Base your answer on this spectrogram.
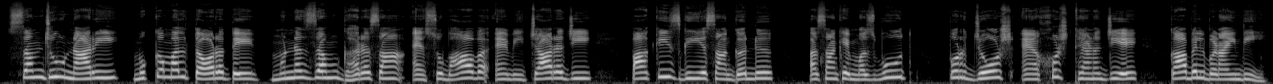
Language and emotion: Sindhi, neutral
